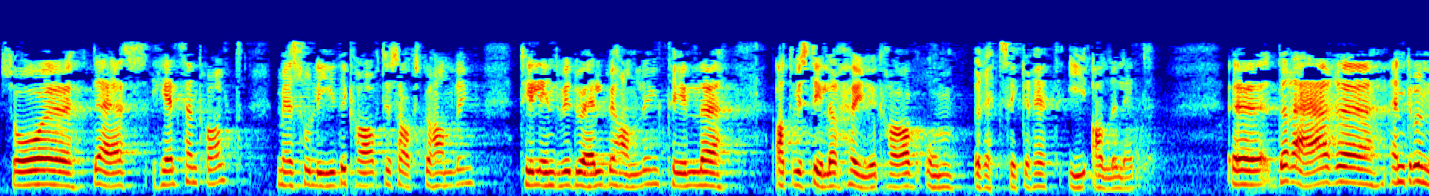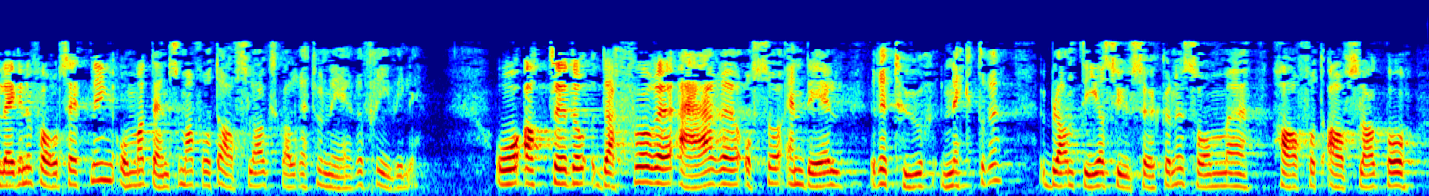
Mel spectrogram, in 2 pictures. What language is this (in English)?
Norwegian Bokmål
